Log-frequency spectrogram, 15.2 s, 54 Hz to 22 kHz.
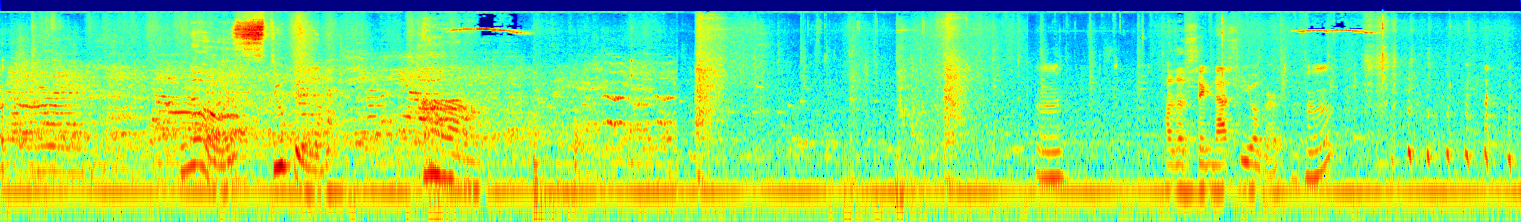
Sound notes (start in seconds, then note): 1.5 victory music; 3.6 groans; 13.6 laughs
